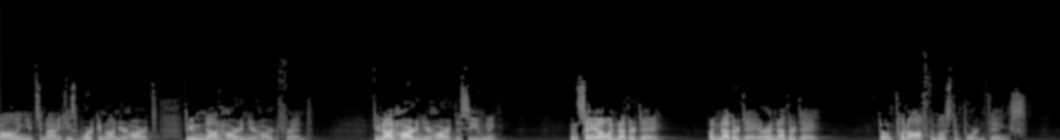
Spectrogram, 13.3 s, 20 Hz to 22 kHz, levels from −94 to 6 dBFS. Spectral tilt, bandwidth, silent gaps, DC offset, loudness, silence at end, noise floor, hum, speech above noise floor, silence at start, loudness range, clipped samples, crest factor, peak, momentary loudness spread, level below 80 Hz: -5.5 dB/octave; 9.4 kHz; none; under 0.1%; -25 LUFS; 0.45 s; -73 dBFS; none; 48 dB; 0 s; 7 LU; under 0.1%; 24 dB; -2 dBFS; 20 LU; -62 dBFS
